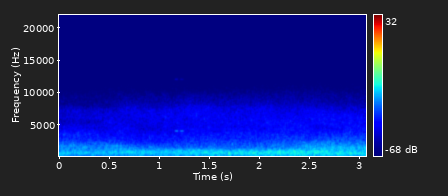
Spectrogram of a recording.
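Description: Ocean waves washing onto a shore as a continuous broad roar of surf, steady and unbroken, with a low wind rumble underneath.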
